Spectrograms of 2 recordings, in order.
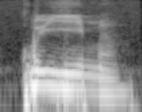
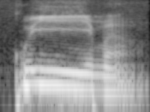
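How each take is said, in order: The two takes are said the same way.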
